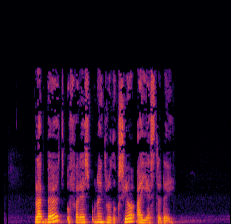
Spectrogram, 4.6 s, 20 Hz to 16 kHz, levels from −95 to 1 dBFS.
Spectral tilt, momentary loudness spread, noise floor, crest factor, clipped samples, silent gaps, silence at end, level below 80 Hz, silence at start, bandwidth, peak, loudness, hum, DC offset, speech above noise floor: -5.5 dB/octave; 9 LU; -65 dBFS; 20 dB; under 0.1%; none; 1.15 s; -70 dBFS; 0.7 s; 11.5 kHz; -2 dBFS; -20 LUFS; none; under 0.1%; 45 dB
